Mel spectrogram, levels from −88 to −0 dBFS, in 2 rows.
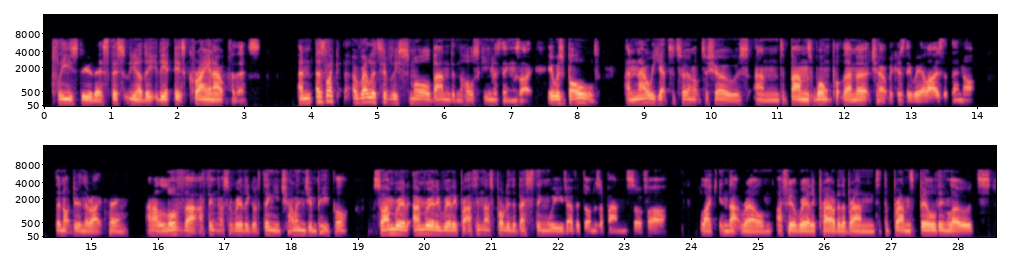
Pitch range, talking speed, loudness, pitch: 100-110 Hz, 230 wpm, -19 LUFS, 105 Hz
